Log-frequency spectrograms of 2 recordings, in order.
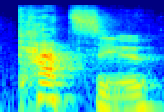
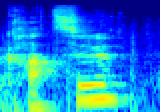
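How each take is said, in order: First: The first vowel is an English-style a. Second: The first vowel is an open Japanese-style ah. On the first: "they'll be like katsu. Like they always pronounce it in the most English way possible" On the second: "instead of"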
